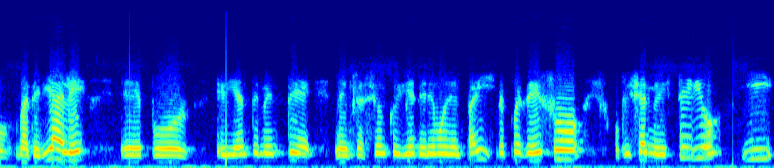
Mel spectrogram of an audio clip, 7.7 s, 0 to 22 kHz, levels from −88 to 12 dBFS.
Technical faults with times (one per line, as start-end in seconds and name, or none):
1.29 dropped buffer (overrun)
2.26 dropped buffer (overrun)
